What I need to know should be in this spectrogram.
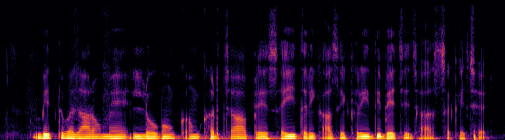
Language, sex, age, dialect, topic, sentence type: Maithili, male, 18-24, Angika, banking, statement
